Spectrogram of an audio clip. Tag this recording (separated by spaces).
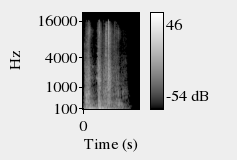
close door field-recording handle open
